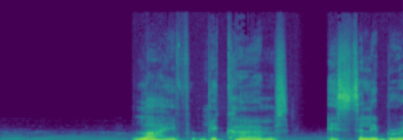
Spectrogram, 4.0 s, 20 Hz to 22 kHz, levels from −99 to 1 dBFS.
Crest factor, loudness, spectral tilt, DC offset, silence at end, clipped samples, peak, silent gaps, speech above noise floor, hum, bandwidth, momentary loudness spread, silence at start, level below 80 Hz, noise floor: 18 dB; -24 LUFS; -6 dB/octave; under 0.1%; 0 s; under 0.1%; -6 dBFS; none; 31 dB; 50 Hz at -45 dBFS; 17 kHz; 11 LU; 1.3 s; -50 dBFS; -54 dBFS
